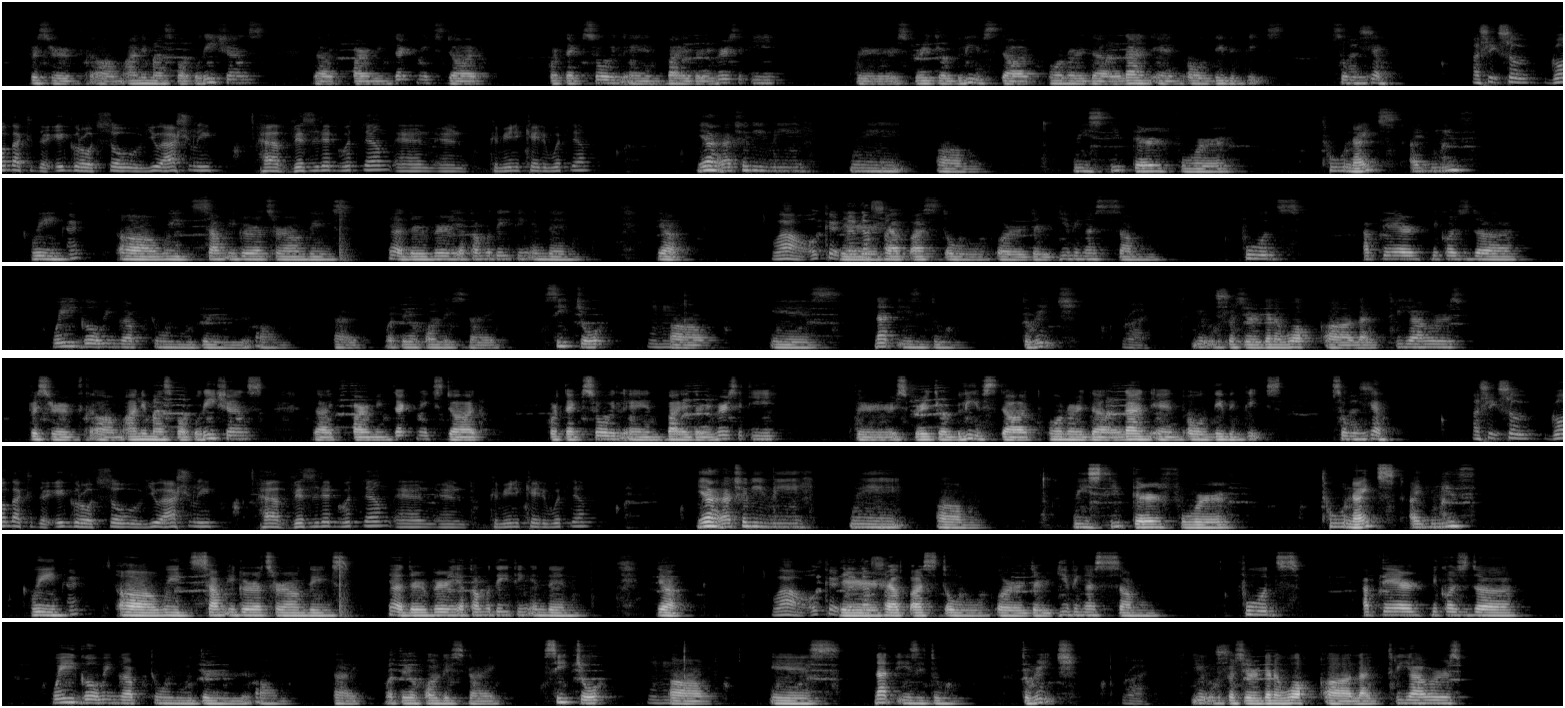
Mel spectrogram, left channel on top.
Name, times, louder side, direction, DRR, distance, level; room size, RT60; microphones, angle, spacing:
voice 1, 0.3-2.6 3.1-4.8 5.5-7.7 8.5-12.8 13.3-13.9 22.6-23.7 24.1-24.7 25.0-25.4 26.3-28.0 28.8-30.3 31.5-31.9 32.4-34.7 35.1-37.1 37.4-38.0 39.6-42.8 43.6-44.2 44.8-46.4 47.3-49.7 50.1-50.4 50.7-51.8 52.3-52.9 53.5-54.0 54.5-55.2 55.6-56.4 57.0-57.6 58.7-61.4, right 5 dB, 55° right, 0.4 m, -27 dB
voice 2, 13.4-13.8 14.7-17.7 18.1-21.5 29.9-30.1 31.9-32.0 38.9-40.1 53.3-53.6 58.0-58.3 59.0-59.1, equal, ahead, 0.6 m, -35 dB
7.0 x 6.8 x 3.6 m
head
